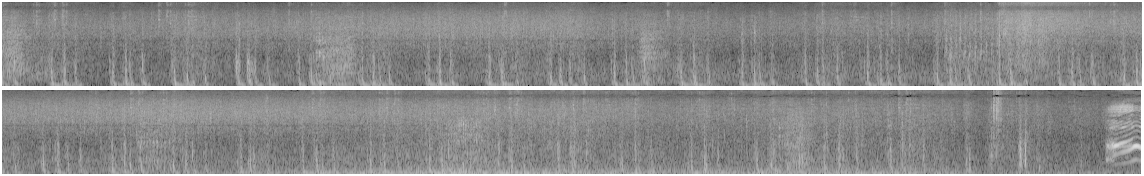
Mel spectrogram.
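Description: A horse's hooves thud rapidly on soft ground.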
